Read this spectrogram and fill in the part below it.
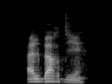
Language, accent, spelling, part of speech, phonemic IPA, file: French, France, hallebardier, noun, /al.baʁ.dje/, LL-Q150 (fra)-hallebardier.wav
- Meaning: halberdier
